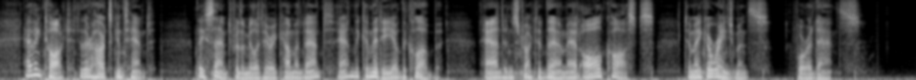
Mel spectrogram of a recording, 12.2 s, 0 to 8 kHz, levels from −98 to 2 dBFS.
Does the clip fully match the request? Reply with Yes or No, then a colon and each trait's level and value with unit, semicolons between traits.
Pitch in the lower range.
Yes: low, 110 Hz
